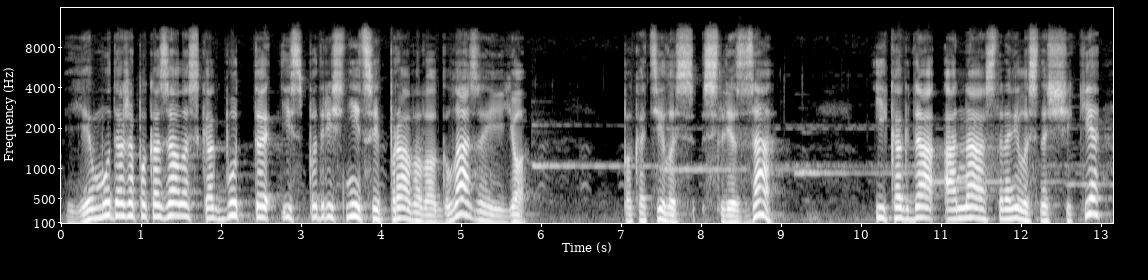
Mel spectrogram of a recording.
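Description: A man narrating a literary audio drama with measured, suspenseful, theatrical phrasing. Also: on the high side, animated, faint music behind.

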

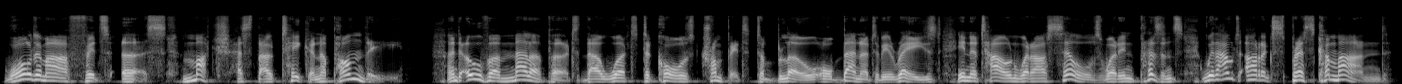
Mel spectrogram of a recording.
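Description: Vain, imperious prince for a medieval storybook, male reader: pompous archaic phrasing, highly animated pitch, close dry sound. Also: measured pace, no room sound. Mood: offended, haughty.

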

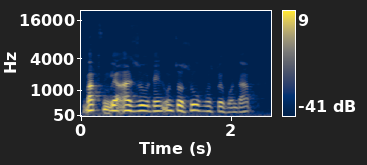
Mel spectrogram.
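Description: A man's voice: a little high, fairly even intonation, brisk, vocal fry. An actor playing a stubborn, dismissive police inspector who lectures his subordinate emphatically in a German radio crime drama. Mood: exasperated lecturing.

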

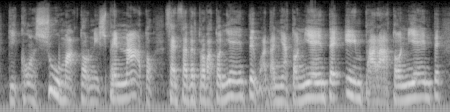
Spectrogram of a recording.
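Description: Sharp, scolding uncle. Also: male voice, on the high side. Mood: exasperated, mocking. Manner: scolding, sarcastic. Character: exasperated, sarcastic, lecturing uncle of a wayward nephew. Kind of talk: theatrical radio monologue.

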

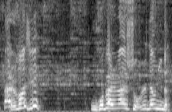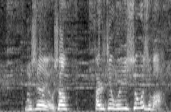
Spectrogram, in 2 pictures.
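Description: A woman's voice: sits high, animated, fast, faint music behind. A woman acting a dutiful, caring young military subordinate in a Chinese audio drama. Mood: earnest, concerned.

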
